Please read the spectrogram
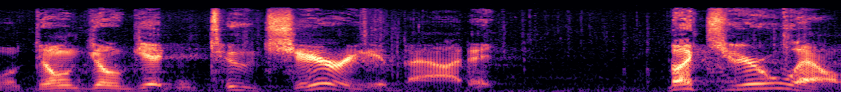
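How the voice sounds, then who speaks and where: A man performs a put-on character voice at medium pitch. He speaks at a moderate pace over clear background noise. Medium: video game. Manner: gruff, grudging.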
